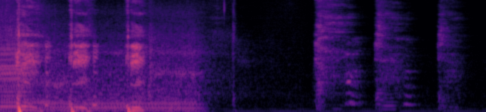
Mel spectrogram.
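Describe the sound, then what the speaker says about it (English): Several loud, harsh coughs close to the mic, then after a short pause a few softer, rasping coughs trailing off into quiet. "I was having a coughing fit there."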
